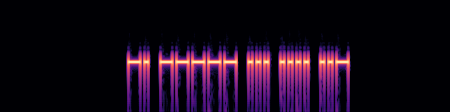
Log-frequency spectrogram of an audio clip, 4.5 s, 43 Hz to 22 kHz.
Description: Morse code, heard as a keyed tone, about 31 wpm, 700 Hz. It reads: N0SHU
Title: USA Call Signs - 5 Characters - Repeated 2x - 30wpm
